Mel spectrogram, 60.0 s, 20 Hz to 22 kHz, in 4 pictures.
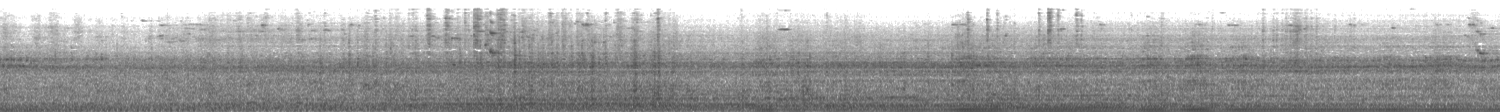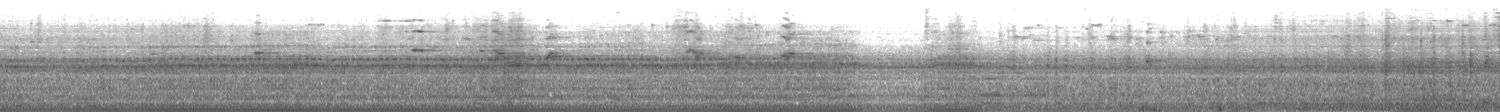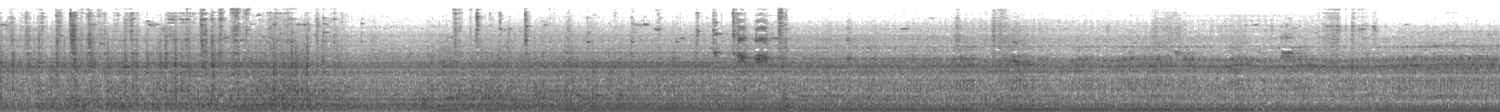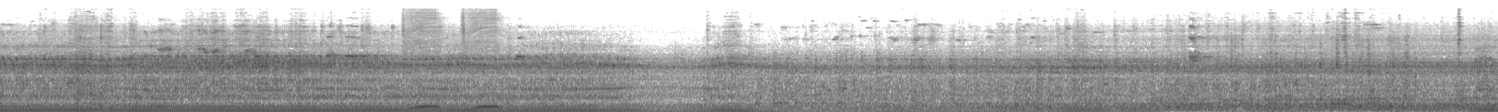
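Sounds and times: low diesel engine note: 44.9 - 52.6.

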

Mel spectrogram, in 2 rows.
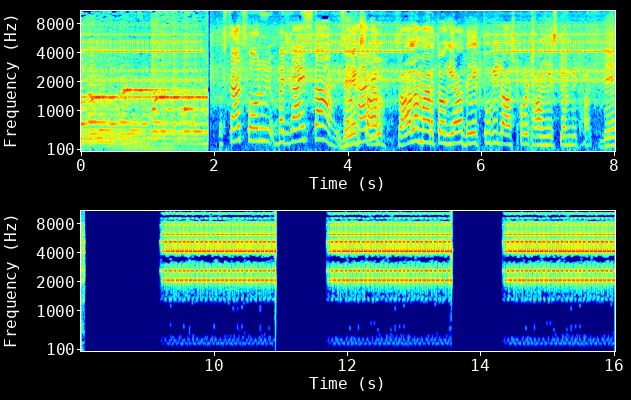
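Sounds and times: mobile phone ringtone trilling: 3.0 - 5.3, 6.2 - 8.1, 9.2 - 11.0, 11.7 - 13.6, 14.4 - 16.0.

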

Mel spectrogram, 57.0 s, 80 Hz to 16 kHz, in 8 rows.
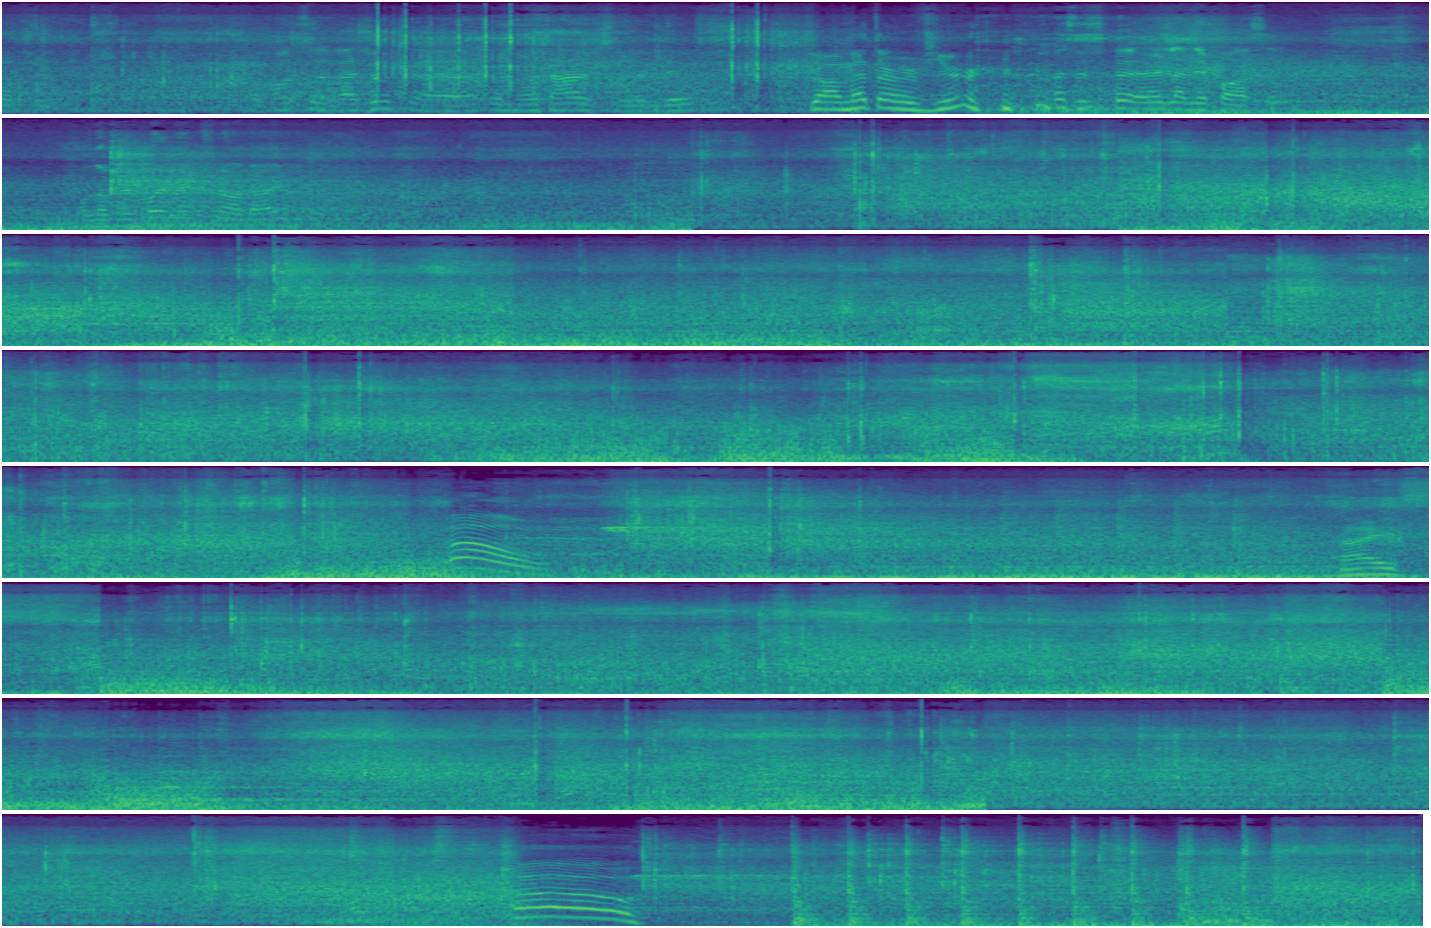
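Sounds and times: stick and puck clacks: 0.3 - 4.1, 10.3 - 30.6, 31.6 - 43.0, 44.3 - 57.0
sharp clicks of sticks on ice: 0.5 - 2.8
wind rushing over microphone: 5.1 - 10.6, 12.7 - 22.9, 23.6 - 47.8
skate blades scraping on ice: 10.1 - 54.8, 55.4 - 57.0.

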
